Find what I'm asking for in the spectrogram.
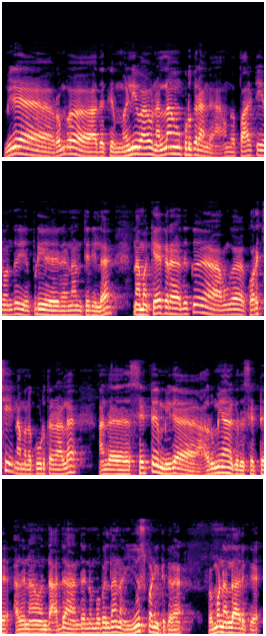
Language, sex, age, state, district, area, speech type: Tamil, male, 30-45, Tamil Nadu, Krishnagiri, urban, spontaneous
